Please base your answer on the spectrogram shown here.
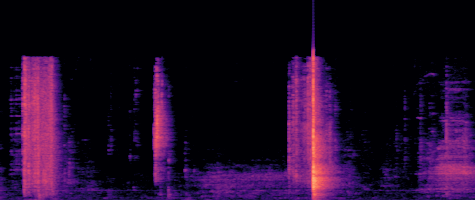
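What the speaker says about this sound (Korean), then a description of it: "짜장 볶을 때 쓸 거는 그냥 이렇게 채 썰어도 되고" A knife slices half an onion into strips for jajangmyeon, making a few sharp, isolated cuts spaced apart on a cutting board in a quiet home kitchen.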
